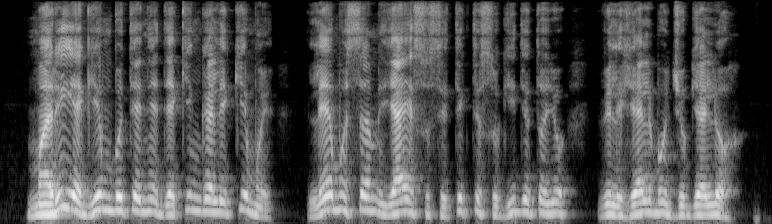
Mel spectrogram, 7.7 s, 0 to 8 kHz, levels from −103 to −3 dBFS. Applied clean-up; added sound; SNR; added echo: none; none; none; none.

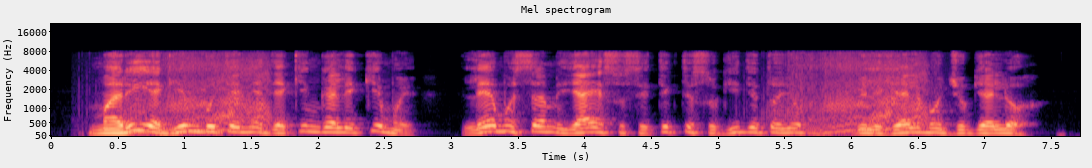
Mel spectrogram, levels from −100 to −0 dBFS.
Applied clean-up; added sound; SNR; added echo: none; Zipper (clothing); 12 dB; none.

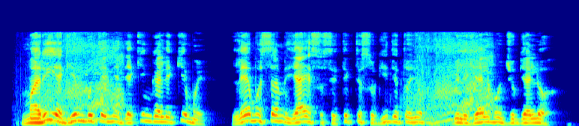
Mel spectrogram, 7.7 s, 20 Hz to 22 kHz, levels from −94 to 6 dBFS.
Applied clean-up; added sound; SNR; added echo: classical method log-MMSE.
